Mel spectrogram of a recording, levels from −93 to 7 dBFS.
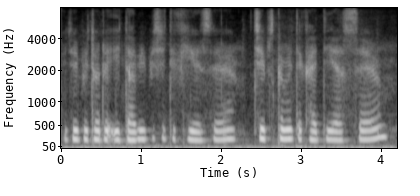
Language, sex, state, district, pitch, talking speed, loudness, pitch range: Nagamese, female, Nagaland, Dimapur, 195 Hz, 185 wpm, -16 LUFS, 185-205 Hz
